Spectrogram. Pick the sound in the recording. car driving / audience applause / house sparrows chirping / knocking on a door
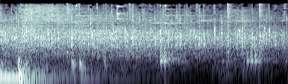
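audience applause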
